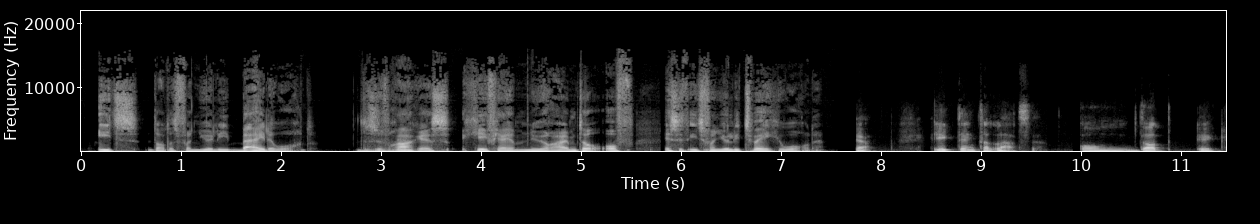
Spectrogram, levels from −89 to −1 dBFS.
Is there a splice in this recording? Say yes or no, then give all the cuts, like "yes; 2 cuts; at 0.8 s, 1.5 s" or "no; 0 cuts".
no; 0 cuts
